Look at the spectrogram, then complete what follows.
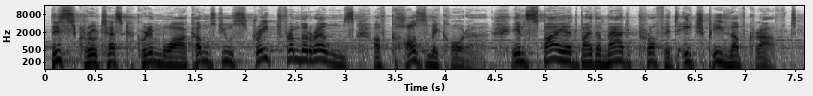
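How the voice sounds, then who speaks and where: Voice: medium pitch, big pitch swings, normal speed, hardly any pauses, faint music behind, natural voice. An actor playing an eerie, campy horror show host, theatrical and full of puns and alliteration. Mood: spooky, gleeful. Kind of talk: campy horror anthology hosting.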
